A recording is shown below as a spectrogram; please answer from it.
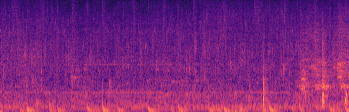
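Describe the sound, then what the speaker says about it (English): Butter melting in a pan after rice has been cooking, a steady close sizzle with occasional stirring scrapes, louder and more spattery toward the end, no talk. "Get this butter nice and melted"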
